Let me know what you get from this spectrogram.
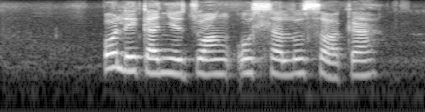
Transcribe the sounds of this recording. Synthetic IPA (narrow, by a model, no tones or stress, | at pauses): ʊlɪkʼaɲet͡sʼwaŋ̩ʔʊɬalʊsakʼa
